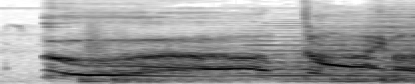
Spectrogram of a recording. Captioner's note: Owen making bear noises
